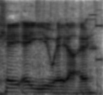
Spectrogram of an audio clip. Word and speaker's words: Kauai: Yeah, there's the oldest island of Hawaii is called Kauai. It's spelled K-A-U-A-I. And because it's the Hawaiian language, that floating I at the end is pronounced like Kauai.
